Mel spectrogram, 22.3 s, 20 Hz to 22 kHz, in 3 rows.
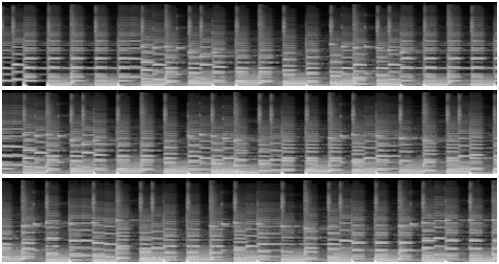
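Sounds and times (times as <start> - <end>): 
SNES video game music: 0.0 - 22.2.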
